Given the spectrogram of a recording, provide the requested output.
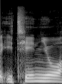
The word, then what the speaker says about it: Itineo: Jetzt kann ich sogar schon die Aussprache. Iteneo habe ich am Anfang gesagt, aber es heißt wirklich Iteneo. Iteneo ist richtig, genau. Und das sagen die Franzosen auch so?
